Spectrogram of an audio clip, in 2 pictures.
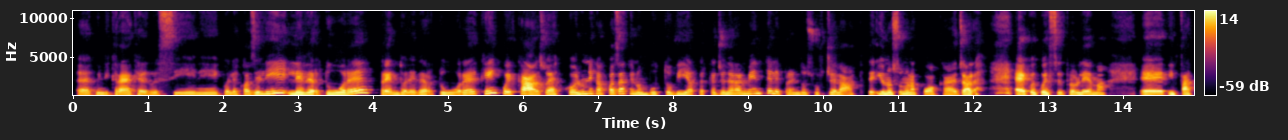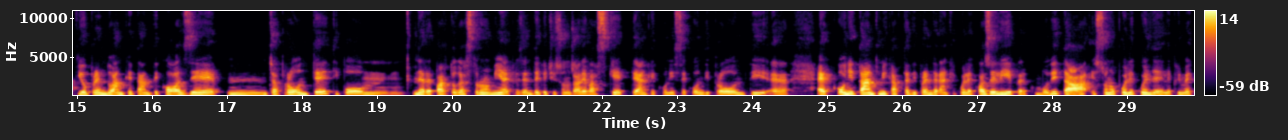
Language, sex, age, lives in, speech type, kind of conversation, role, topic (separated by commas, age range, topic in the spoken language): Italian, female, 30-34, Italy, conversation, advice, user, Come posso ridurre gli sprechi per risparmiare sulla spesa?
